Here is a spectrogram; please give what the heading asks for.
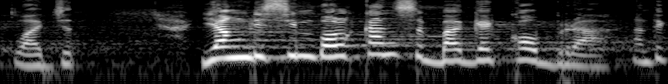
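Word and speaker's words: Wadjet: bernama ada yang disebut ilah wajet ya bacanya begitu ya wajet yang disimbolkan sebagai kobra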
